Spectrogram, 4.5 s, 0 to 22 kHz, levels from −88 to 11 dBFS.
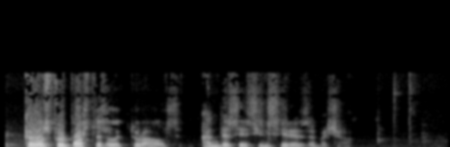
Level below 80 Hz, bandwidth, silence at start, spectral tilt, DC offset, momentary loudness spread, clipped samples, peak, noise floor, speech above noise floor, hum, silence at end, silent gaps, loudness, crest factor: -56 dBFS; 11.5 kHz; 0.25 s; -6.5 dB/octave; under 0.1%; 23 LU; under 0.1%; 0 dBFS; -59 dBFS; 41 dB; none; 1.15 s; none; -17 LUFS; 18 dB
